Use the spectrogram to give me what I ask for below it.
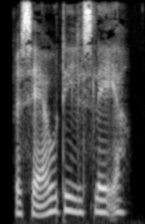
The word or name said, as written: reservedelslager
